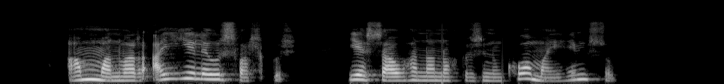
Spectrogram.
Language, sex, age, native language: Icelandic, female, 40-49, Icelandic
